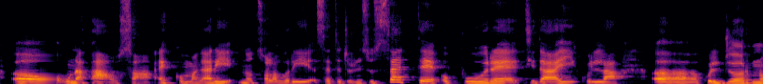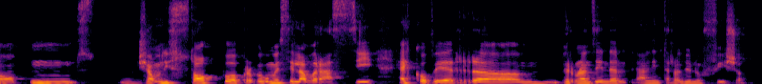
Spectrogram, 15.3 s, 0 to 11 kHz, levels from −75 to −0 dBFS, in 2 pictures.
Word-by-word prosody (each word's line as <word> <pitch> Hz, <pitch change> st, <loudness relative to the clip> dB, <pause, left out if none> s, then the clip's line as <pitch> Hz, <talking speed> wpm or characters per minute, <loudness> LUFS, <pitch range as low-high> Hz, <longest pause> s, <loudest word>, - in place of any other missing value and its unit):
ehm, 180 Hz, -2 st, +4 dB
una 185 Hz, -4 st, +2 dB
pausa? 170 Hz, -4 st, -1 dB
Ecco, 200 Hz, 0 st, -4 dB
magari, 190 Hz, +1 st, 0 dB
non 185 Hz, -2 st, -5 dB
so, 190 Hz, -, -5 dB
lavori 185 Hz, 0 st, -2 dB
7 195 Hz, -1 st, -8 dB
giorni 185 Hz, 0 st, -10 dB
su 195 Hz, +2 st, -11 dB
7, 250 Hz, -1 st, +1 dB
oppure 200 Hz, -3 st, +2 dB
ti 210 Hz, +3 st, -11 dB
dai 190 Hz, -1 st, +4 dB
quella 180 Hz, -1 st, 0 dB, 0.4 s
ehm, 170 Hz, -2 st, +3 dB
quel 205 Hz, 0 st, +1 dB
giorno, 190 Hz, -1 st, 0 dB
mhmm, 195 Hz, -3 st, -1 dB
s -, -, -14 dB, 0.3 s
diciamo 180 Hz, +2 st, -2 dB
di 200 Hz, -, +3 dB
stop, 195 Hz, 0 st, +2 dB
proprio 190 Hz, 0 st, -3 dB
come 195 Hz, 0 st, +1 dB
se 200 Hz, 0 st, -2 dB
lavorassi, 180 Hz, -1 st, 0 dB, 0.2 s
ecco, 190 Hz, 0 st, +1 dB
per, 180 Hz, -1 st, 0 dB
ehm 175 Hz, +2 st, +2 dB
per 205 Hz, -3 st, -3 dB
un'azienda 190 Hz, -1 st, +1 dB
a 185 Hz, -2 st, -7 dB
all'interno 170 Hz, 0 st, -6 dB
di 180 Hz, -, -4 dB
un 175 Hz, -, -6 dB
ufficio. 175 Hz, +3 st, -8 dB
185 Hz, 150 wpm, -26 LUFS, 180-195 Hz, 0.4 s, ehm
